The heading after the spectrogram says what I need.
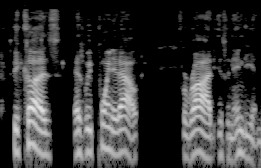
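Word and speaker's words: Farrad: have an Arab name his name is farad and and they even spelled it back in the 1930s they even spelled it f a r r a d all right and when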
